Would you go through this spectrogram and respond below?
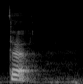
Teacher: हमारी जुबान दांतों के मसूड़ों को दो ऊपर के दांतों के मसूड़ों की तरफ लगती है जड़ में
